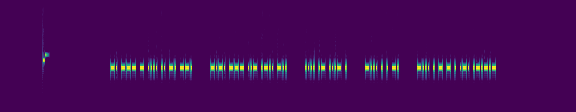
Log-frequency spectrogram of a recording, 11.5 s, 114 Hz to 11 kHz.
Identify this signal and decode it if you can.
Morse code, heard as a keyed tone, about 41 wpm, 700 Hz. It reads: NOTHING COULD HAVE BEEN BETTER.
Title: 2x Word-Spacing - Sentences from Top 500 Words - 45wpm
